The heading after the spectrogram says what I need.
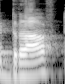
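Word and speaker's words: draught: अच्छा एक वर्ड और होता है डी आर ए यू जी एच टी देखो ये है ड्राफ्ट ये है ड्राउट और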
